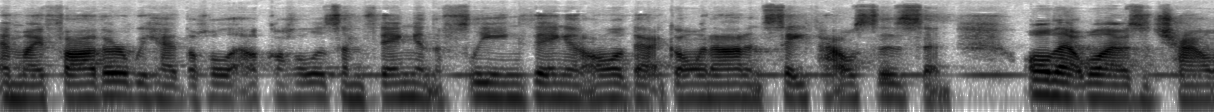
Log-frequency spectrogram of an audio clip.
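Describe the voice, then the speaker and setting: A fairly low-pitched woman talking at a very fast pace over noticeable background noise. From US Midwest, suburban Chicago. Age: 40s. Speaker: network marketing leader, trainer. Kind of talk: personal testimony in a training presentation. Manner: casual with many fillers.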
